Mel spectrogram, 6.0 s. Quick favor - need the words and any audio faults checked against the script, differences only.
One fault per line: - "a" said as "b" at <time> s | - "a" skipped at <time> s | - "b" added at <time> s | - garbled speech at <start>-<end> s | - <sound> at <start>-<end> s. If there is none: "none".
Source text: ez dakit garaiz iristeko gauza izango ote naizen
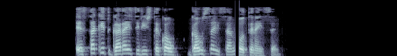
- dropout at 3.5-3.6 s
